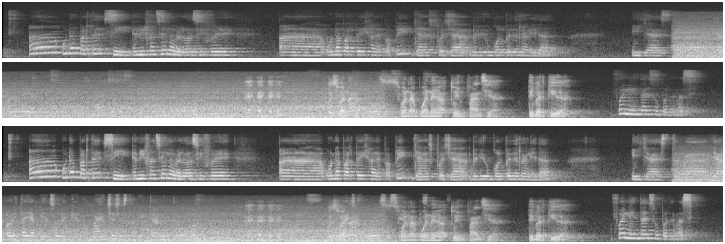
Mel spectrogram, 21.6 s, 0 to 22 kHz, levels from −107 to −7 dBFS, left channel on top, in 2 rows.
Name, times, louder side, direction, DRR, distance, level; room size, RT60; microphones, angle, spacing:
voice 1, 0.4-3.7 4.1-8.2 8.5-8.9 9.4-14.0 15.8-17.4 20.0-21.2, right 3 dB, 80° right, 5 dB, 1.1 m, -25 dB
sound 1, 10.0-16.5, left 1 dB, 75° left, 4.7 m, -21 dB
voice 2, 14.4-15.0 15.7-16.2 16.5-18.3 18.7-19.3, left 3 dB, 25° left, 13 dB, 0.4 m, -21 dB
15.5 x 7.6 x 5.0 m, 1.0 s
head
